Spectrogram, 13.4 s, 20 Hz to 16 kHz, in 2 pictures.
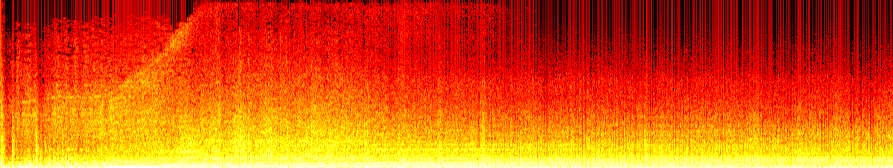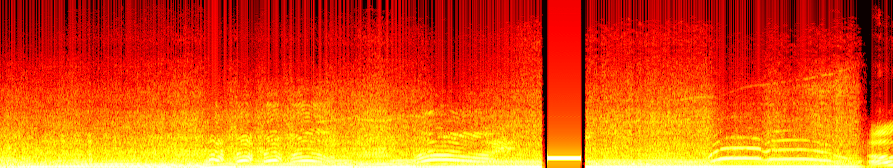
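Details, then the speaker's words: Maverick X3 side-by-side making about 500 hp with bigger turbo, launching with boost coming on at the line; engine screams to a flat ceiling with rapid cut-outs bouncing off the rev limiter; clutches need serious adjustment. "she's alive now it was just all over the rev limiter there so you could definitely hear coming on boost on the line this time"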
